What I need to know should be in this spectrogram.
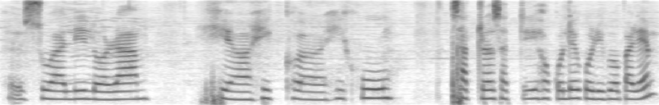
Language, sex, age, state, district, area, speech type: Assamese, female, 45-60, Assam, Morigaon, urban, spontaneous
